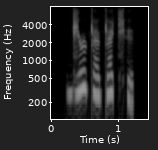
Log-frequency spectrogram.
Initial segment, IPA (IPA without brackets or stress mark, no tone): d͡ʑ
